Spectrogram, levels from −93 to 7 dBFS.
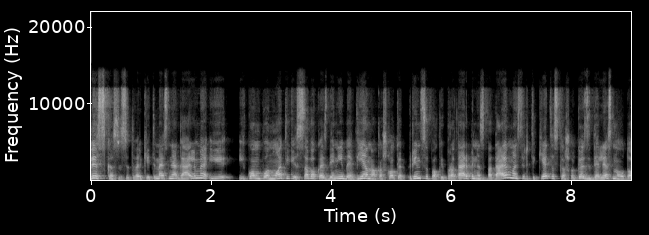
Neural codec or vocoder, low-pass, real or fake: vocoder, 44.1 kHz, 128 mel bands every 512 samples, BigVGAN v2; 14.4 kHz; fake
